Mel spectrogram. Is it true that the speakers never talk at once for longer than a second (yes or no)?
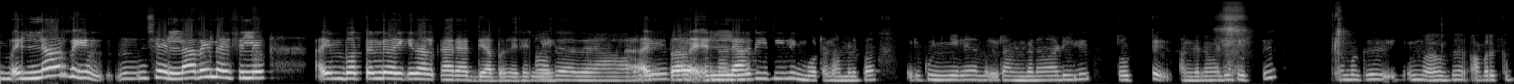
yes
